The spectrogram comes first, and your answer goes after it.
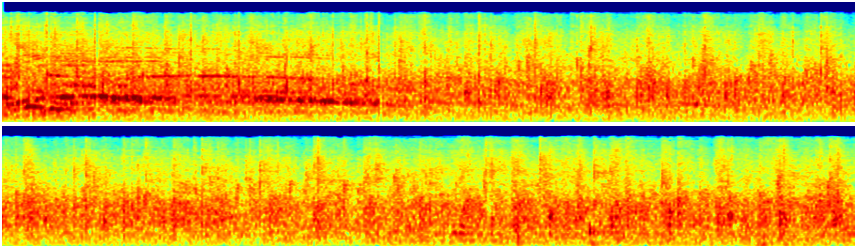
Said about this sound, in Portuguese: Mais palmas. Vamos lá, pessoal. Mais palmas.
